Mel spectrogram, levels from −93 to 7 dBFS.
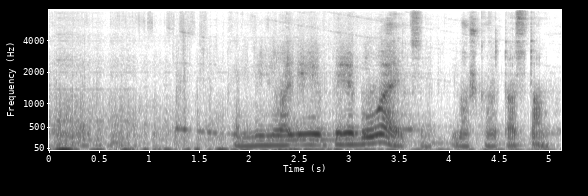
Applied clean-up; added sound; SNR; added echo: neural separator model SepFormer DNS4.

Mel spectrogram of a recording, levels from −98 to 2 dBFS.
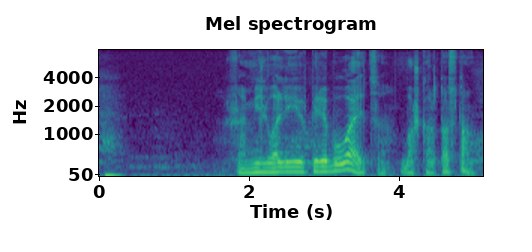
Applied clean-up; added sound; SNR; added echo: none; none; none; none.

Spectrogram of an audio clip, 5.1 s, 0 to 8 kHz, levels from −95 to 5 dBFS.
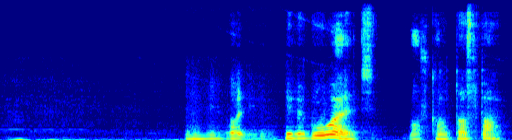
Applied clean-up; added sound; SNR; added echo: neural mask model DeepFilterNet 3.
